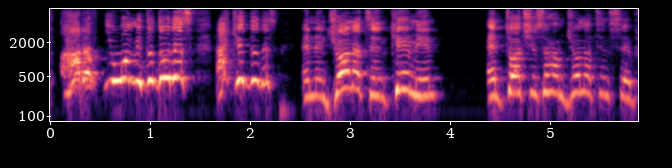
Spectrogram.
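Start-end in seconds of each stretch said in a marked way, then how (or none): 0.1-2.3 high, exasperated cursing outburst; angry cursing. Acted. Saul refusing what is asked of him, cursing angrily. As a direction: rage like a king who can't take it. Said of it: "Saul was cursing".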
